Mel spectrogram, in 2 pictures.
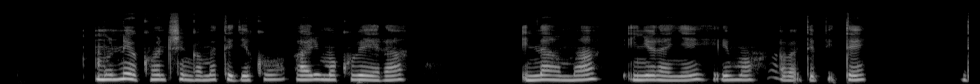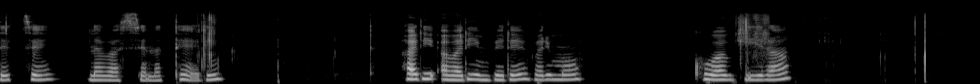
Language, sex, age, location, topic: Kinyarwanda, female, 18-24, Kigali, government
